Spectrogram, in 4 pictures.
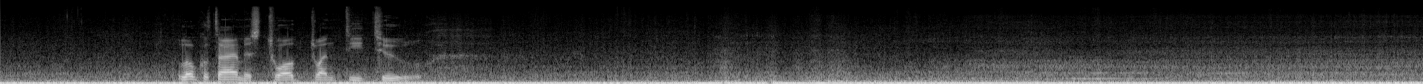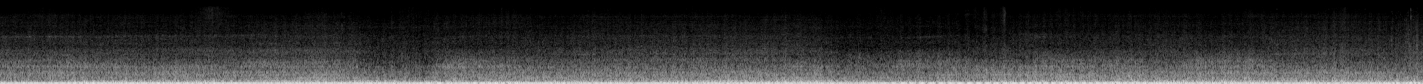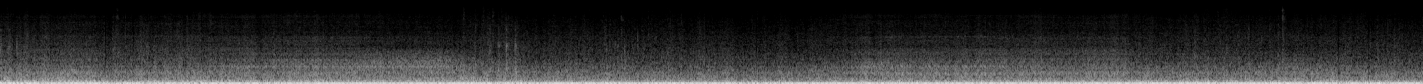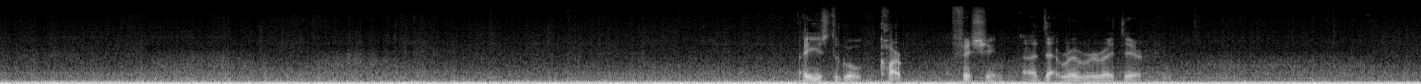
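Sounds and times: truck diesel engine drone: 0.0s - 56.9s.

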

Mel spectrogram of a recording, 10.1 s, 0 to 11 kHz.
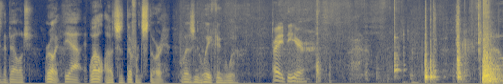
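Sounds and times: wooden joinery knocks and clatter: 7.4s - 10.0s
wooden panel thump: 7.9s - 10.0s.

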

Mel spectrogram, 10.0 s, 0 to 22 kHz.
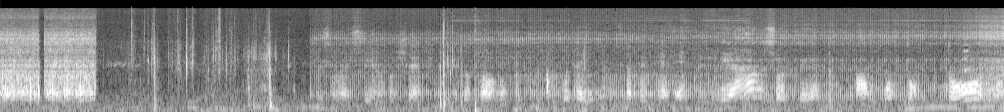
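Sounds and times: tv static hiss: 0.0s - 1.0s, 3.1s - 10.0s.

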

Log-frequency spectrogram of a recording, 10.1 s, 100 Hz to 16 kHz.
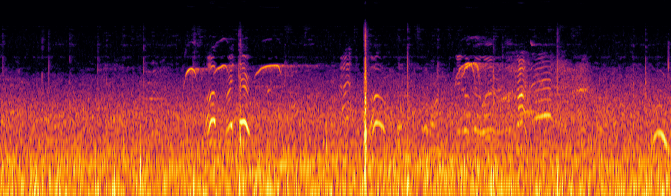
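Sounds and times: steady rushing noise: 0.0s - 10.0s
distant shouts and calls: 2.2s - 4.8s, 6.7s - 10.0s.

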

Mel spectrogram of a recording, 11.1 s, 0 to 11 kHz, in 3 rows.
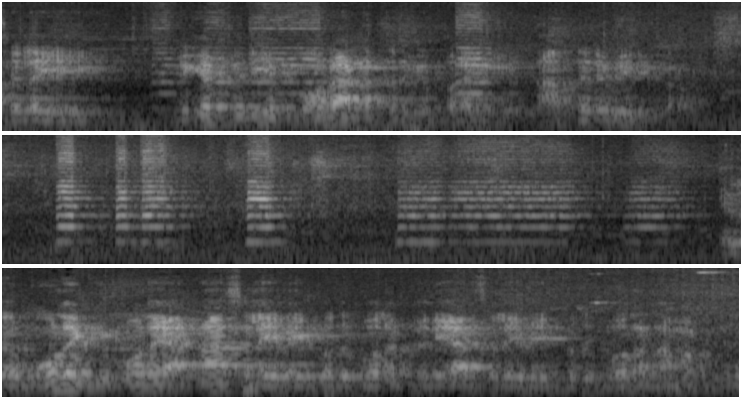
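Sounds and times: vehicle horn honking: 0.6s - 3.1s, 3.9s - 7.6s.

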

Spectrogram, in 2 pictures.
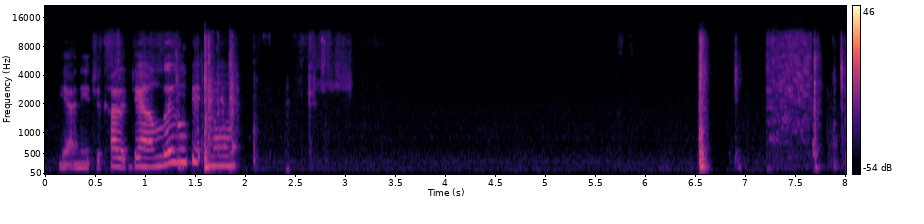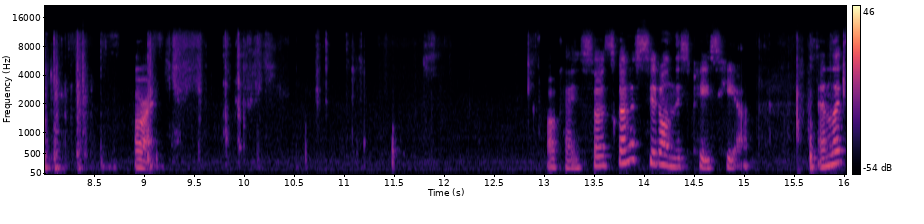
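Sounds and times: card rustling: 0.7s - 3.2s, 7.2s - 12.0s
blade scraping through card: 7.2s - 7.8s.

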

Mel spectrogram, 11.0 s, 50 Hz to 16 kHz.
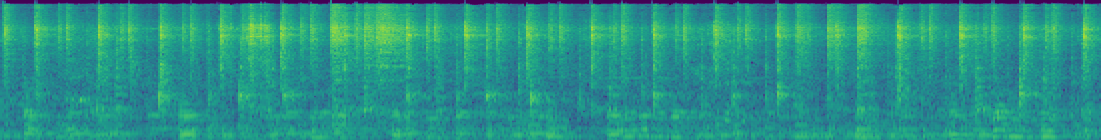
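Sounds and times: congas: 0.0s - 11.0s
drum kit: 0.0s - 11.0s
upright bass: 0.0s - 11.0s.

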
